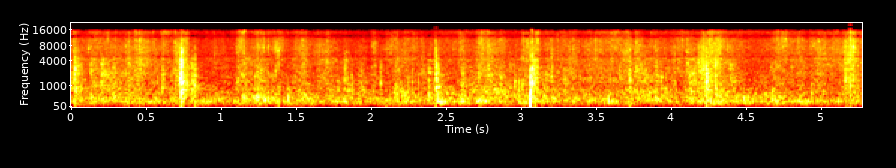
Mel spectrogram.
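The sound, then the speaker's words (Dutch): Pages of a book being flipped a few pages back to Ephesians 3, a run of soft papery rustles with a few sharper flicks standing out, and no voices over it. “Een paar bladzijden terug naar Efeze 3.”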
